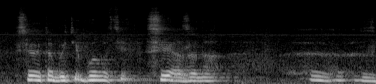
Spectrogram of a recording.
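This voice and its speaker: A high-pitched male voice with fairly even intonation over noticeable background noise. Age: 80s+. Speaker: archaeologist. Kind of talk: public talk, reminiscing.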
